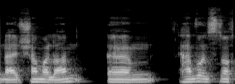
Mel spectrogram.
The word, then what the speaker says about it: Shyamalan: Night Shyamalan. Äh, Shyamalan. Das habe ich gleich sofort falsch gesagt. – Ja. Wo ja das Y stumm ist.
